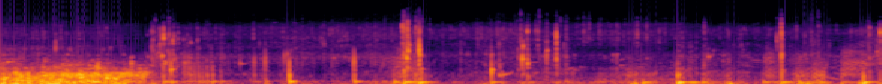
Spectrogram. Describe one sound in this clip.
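Water splashes and drips as the recorder breaks the surface.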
